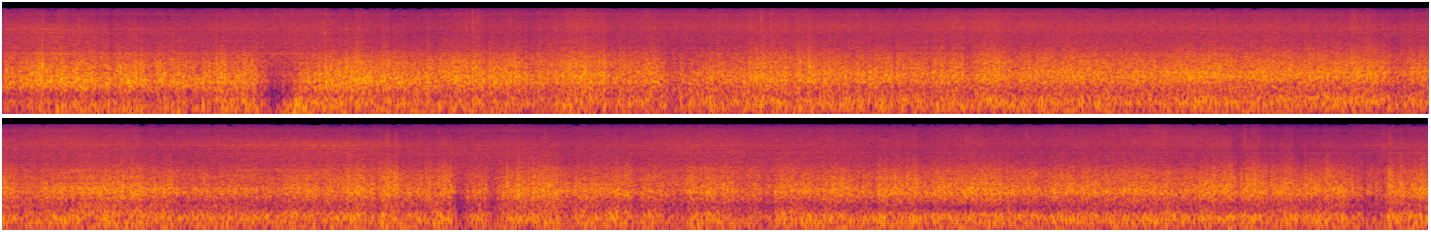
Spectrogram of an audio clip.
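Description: A jet engine roars loudly and steadily nearby.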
